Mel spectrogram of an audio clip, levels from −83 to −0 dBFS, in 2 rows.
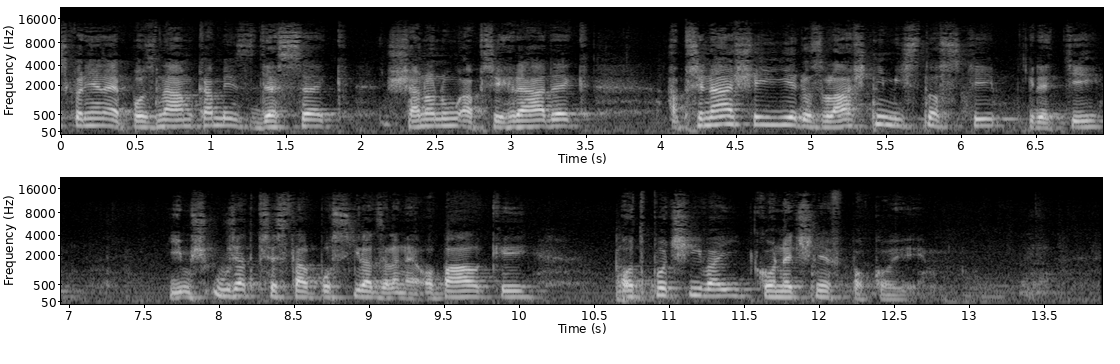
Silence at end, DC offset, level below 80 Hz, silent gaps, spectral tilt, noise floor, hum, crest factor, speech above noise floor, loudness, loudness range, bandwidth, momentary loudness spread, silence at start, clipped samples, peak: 0.1 s; under 0.1%; -54 dBFS; none; -5 dB/octave; -47 dBFS; none; 18 dB; 24 dB; -23 LUFS; 4 LU; 15.5 kHz; 17 LU; 0 s; under 0.1%; -6 dBFS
